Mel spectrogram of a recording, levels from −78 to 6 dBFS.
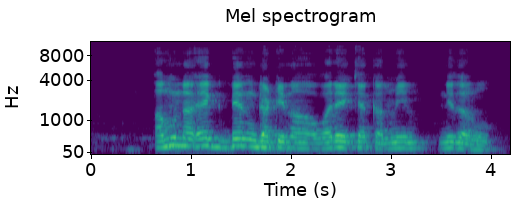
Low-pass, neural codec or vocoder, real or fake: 10.8 kHz; codec, 44.1 kHz, 7.8 kbps, Pupu-Codec; fake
